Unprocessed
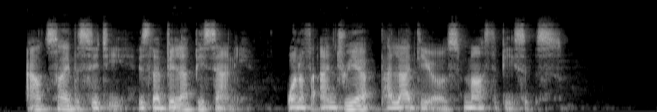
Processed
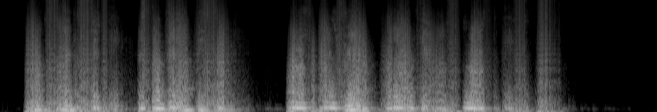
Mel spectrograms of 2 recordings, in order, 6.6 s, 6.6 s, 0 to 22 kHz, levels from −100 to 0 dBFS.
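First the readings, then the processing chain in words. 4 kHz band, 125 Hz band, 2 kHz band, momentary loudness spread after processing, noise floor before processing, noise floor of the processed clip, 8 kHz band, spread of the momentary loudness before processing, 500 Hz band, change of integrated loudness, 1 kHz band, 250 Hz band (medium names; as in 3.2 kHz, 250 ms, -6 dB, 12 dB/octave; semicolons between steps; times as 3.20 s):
-19.0 dB, -4.0 dB, -13.0 dB, 15 LU, under -85 dBFS, under -85 dBFS, under -25 dB, 9 LU, -13.0 dB, -7.5 dB, -14.5 dB, -6.5 dB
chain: frequency axis rescaled in octaves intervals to 124%; sliding maximum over 65 samples; trim -2.5 dB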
